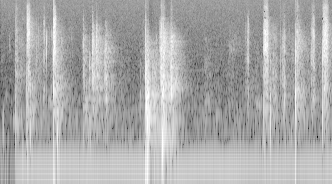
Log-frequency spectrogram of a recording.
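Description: An apartment door swings shut with a heavy double thud as a woman closes it after a visitor leaves, surrounded by a series of sharp knocks and shuffling footsteps, with no voices.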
